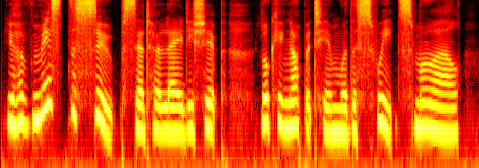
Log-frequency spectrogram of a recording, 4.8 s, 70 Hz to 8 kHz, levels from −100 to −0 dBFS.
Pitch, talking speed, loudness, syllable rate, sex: 225 Hz, 200 wpm, -19 LUFS, 5.0 syllables/s, female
